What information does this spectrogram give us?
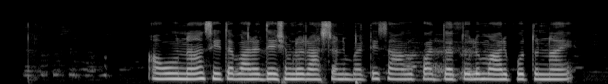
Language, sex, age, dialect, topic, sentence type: Telugu, female, 25-30, Telangana, agriculture, statement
